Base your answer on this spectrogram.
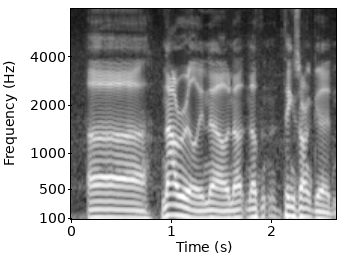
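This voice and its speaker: A man's put-on character voice, gravelly and medium-pitched, at a moderate pace. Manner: unwell, downbeat.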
